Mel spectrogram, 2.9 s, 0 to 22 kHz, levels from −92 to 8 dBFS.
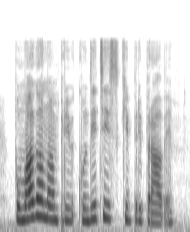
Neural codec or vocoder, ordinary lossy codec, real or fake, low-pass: vocoder, 22.05 kHz, 80 mel bands, WaveNeXt; none; fake; none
